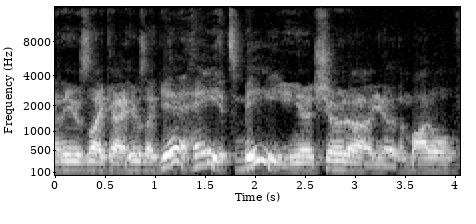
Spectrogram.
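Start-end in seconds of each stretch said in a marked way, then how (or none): 1.1-2.3 put-on weird, very slow Southern accent. Retelling a deleted movie scene: imitating a weird Southern accent. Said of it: "he had this weird Southern accent".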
